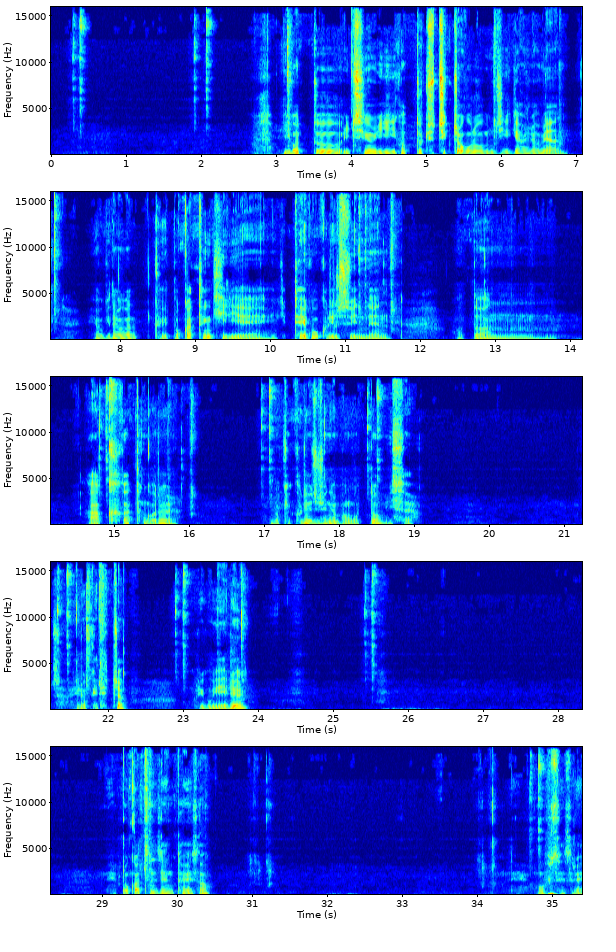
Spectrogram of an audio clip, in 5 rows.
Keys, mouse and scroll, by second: 2.8 space, 5.2 shift+middle click, 6.0 space, 6.4 Escape, 11.0 shift+middle click, 15.4 shift+middle click, 21.3 space, 23.1 shift+middle click, 29.1 space, 30.7 a, 33.7 f.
